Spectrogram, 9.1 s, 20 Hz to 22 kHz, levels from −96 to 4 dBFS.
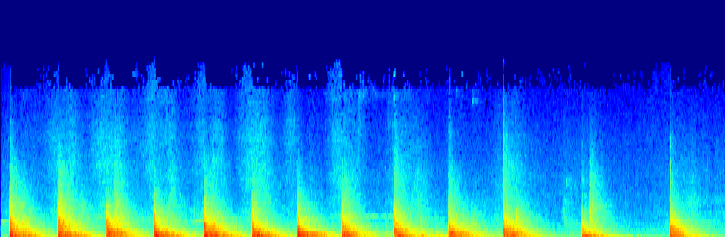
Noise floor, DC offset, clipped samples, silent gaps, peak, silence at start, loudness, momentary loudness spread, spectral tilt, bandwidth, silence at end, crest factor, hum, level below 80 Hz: -48 dBFS; under 0.1%; under 0.1%; none; 0 dBFS; 0.1 s; -21 LUFS; 12 LU; -7.5 dB/octave; 13.5 kHz; 0.1 s; 22 dB; none; -48 dBFS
